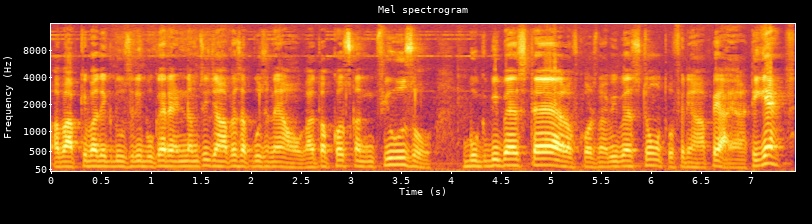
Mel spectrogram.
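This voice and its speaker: A man's voice: medium pitch, darkish tone, a little hiss or hum. Chatty young male exam teacher. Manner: chatty, addresses viewers as bhai sahab, slow when reading English examples. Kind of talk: online English idioms lesson.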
